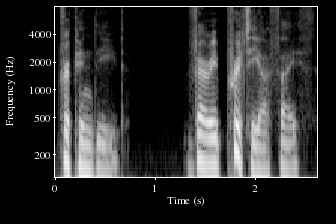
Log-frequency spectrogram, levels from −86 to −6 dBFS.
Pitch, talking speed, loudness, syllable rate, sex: 140 Hz, 135 wpm, -20 LUFS, 4.4 syllables/s, male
